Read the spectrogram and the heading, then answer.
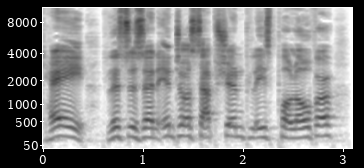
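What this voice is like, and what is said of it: Put-on German accent. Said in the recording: “I also don't know why I'm using a German accent.”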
